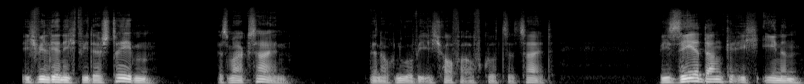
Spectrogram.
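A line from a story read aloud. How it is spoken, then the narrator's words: Plain. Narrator (German): sagte Ottilie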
